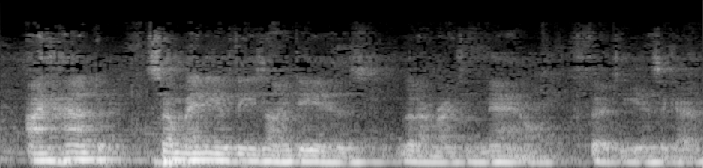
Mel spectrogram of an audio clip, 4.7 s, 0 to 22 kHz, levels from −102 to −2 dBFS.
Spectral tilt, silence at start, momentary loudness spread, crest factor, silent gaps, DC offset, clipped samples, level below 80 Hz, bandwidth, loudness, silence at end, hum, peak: -8.5 dB/octave; 0 s; 13 LU; 16 dB; none; under 0.1%; under 0.1%; -42 dBFS; 10 kHz; -19 LUFS; 0 s; none; -2 dBFS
